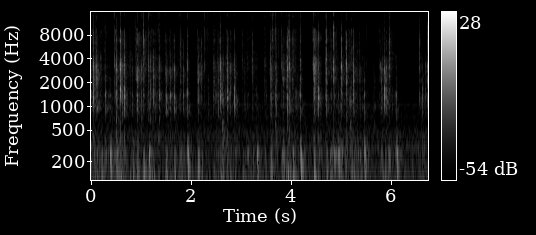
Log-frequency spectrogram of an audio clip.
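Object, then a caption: Mechanical keyboard with plastic keycaps. Fingertips type rapidly on a backlit mechanical keyboard with white and teal plastic keycaps. Dense, quick clicks and clacks each have a bright top and a low thock beneath, with short pauses between the bursts.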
